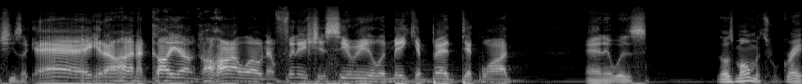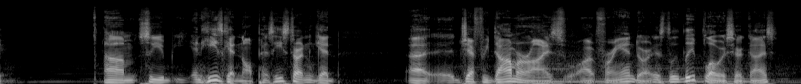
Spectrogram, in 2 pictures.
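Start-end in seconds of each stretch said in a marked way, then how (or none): 0.3-5.1 put-on smoker's Brooklyn accent, much higher. Retelling what a mother said, in an imperial-brooklyn smoker's accent. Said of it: "a cross between like an imperial accent and a Brooklyn accent".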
